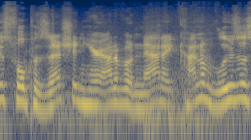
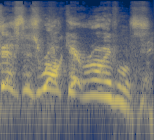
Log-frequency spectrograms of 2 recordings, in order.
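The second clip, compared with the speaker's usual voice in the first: fake British accent, pitched up; 9 semitones higher than usual. Announcing the game's name during gameplay, in a put-on British accent. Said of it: "I've got to add the the British accent on".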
